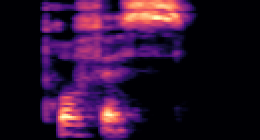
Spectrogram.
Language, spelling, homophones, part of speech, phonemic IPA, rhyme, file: French, professe, professent / professes, noun / verb, /pʁɔ.fɛs/, -ɛs, LL-Q150 (fra)-professe.wav
- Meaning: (noun) female equivalent of profès; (verb) inflection of professer: 1. first/third-person singular present indicative/subjunctive 2. second-person singular imperative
